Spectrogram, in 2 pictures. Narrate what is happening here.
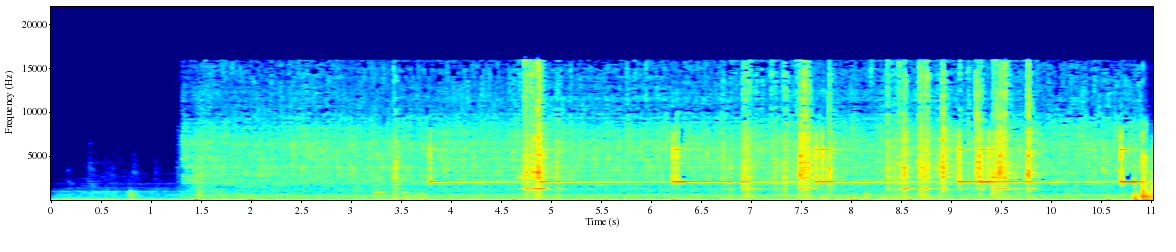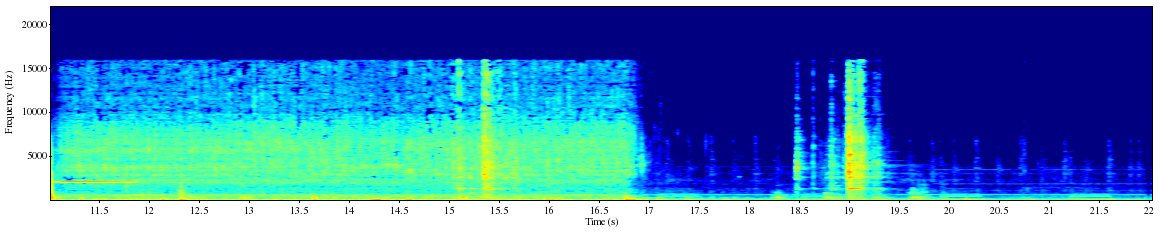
I turned on the sink tap. While the water was running, I cleaned the dishes in the sink and my phone received some notifications.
